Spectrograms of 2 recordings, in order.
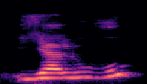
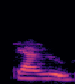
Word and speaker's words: Jalu: Hello, and how do I pronounce that name? Yaluvu? Jalu, yeah. Jalu.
